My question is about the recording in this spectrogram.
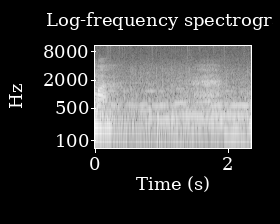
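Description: A woman's spoken word ends in a falling pitch at the start, then soft background film score of held sustained notes that change pitch a couple of times, over a steady hiss.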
